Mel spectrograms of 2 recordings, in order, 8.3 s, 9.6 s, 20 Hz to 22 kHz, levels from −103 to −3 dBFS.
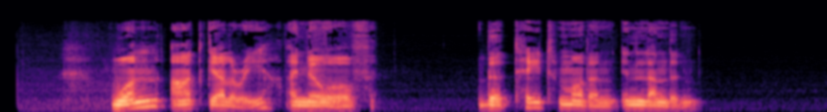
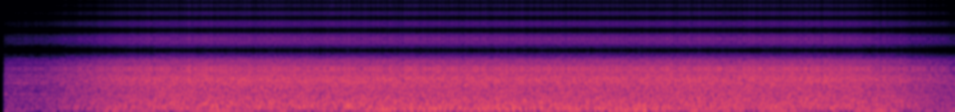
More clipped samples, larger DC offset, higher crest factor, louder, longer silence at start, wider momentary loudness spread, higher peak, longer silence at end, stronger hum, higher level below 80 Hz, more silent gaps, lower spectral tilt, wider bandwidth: neither; neither; about the same, 20 dB vs 16 dB; first, -25 LUFS vs -36 LUFS; first, 0.7 s vs 0.05 s; first, 13 LU vs 8 LU; first, -6 dBFS vs -20 dBFS; first, 1.35 s vs 0 s; neither; second, -66 dBFS vs -54 dBFS; neither; about the same, -5.5 dB/octave vs -5 dB/octave; second, 11.5 kHz vs over 20 kHz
